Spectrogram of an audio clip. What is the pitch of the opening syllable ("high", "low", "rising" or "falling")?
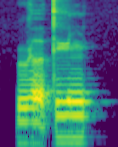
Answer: low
